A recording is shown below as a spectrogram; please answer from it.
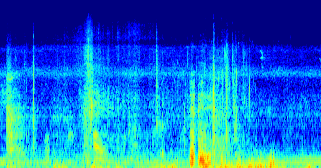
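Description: A man clearing his throat, with a louder, gravelly throat-clearing sound about four seconds in. A few light clicks and a steady low hum run underneath.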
